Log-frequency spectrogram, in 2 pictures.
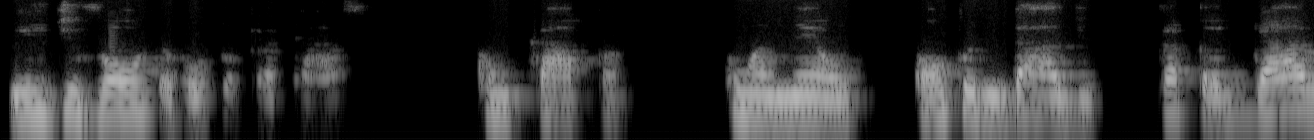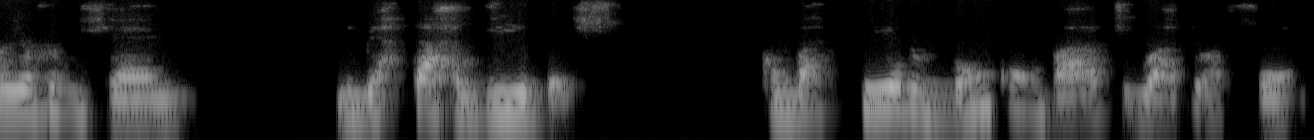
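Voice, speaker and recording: Fervent woman preaching, husky and warm. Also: fairly even intonation, measured pace. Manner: fervent, rising to high emphatic pitch. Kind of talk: sermon. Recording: dull lo-fi sound.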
